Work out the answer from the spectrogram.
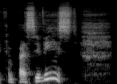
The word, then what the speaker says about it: Compassiviste: Is it compassivist or compacized or you know and I say compassivist and they say well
